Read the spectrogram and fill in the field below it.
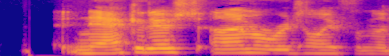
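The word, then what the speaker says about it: Natchitoches: that for me okay Rebecca what is it nadish what is it nackadish and I'm originally from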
